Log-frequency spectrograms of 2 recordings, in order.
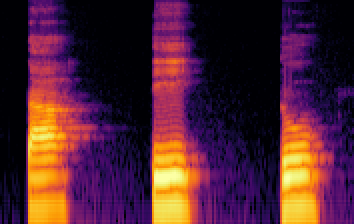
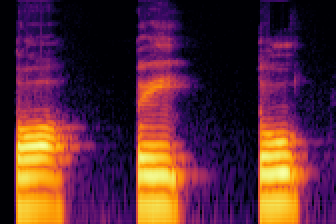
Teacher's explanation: تا کو باریک پڑھیں گے اور تو کو پر یعنی موٹا پڑھیں گے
